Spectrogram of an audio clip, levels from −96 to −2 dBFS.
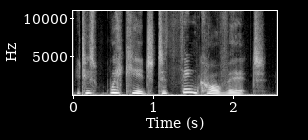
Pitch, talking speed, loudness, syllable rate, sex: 255 Hz, 165 wpm, -15 LUFS, 3.7 syllables/s, female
